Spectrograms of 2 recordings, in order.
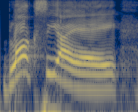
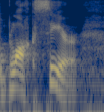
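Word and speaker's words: Blockseer: that point anonymous says block cia is going to censor transactions did i pronounce that correctly block cia sorry no block seer block seer is going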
